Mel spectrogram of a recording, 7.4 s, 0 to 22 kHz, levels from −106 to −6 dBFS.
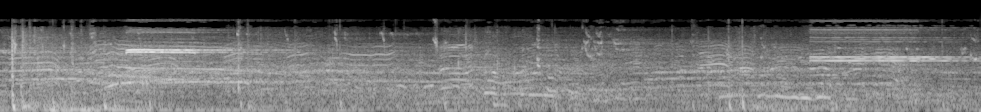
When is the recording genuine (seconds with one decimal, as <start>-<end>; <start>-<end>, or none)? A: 0.0-3.1; 4.6-7.4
